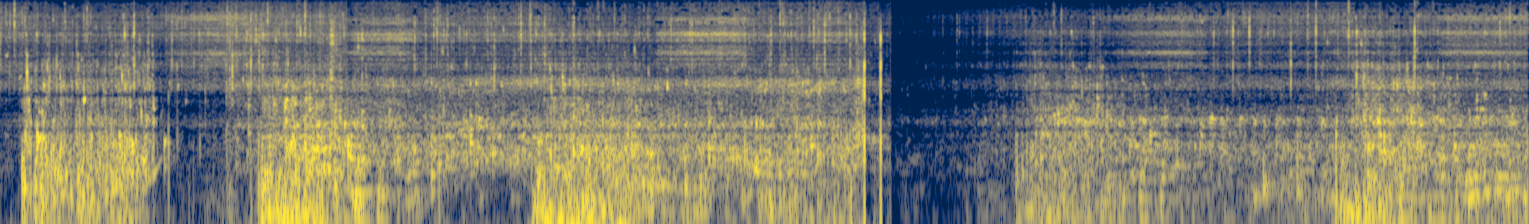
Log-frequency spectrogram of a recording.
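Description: Scuba regulator exhalations heard underwater: long bursts of bubbling a few seconds each, one after another, with a short quiet gap about eleven seconds in.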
